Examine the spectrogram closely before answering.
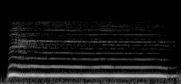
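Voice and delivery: long high loud zap beep; high sustained zap sound; imitated blast beep. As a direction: make the laser-blast noise, held.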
